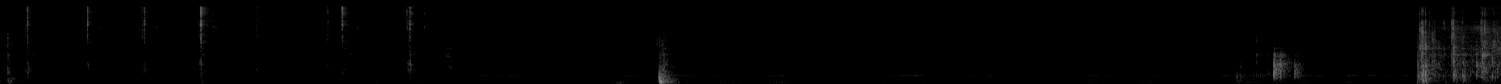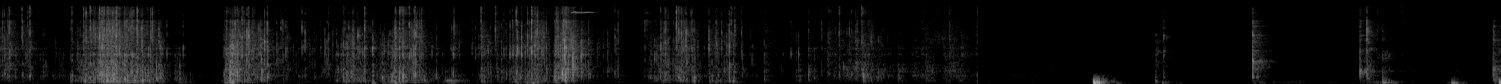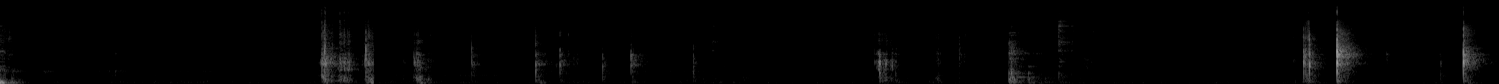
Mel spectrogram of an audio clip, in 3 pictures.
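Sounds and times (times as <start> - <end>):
plastic bags crinkling: 14.2 - 24.8.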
